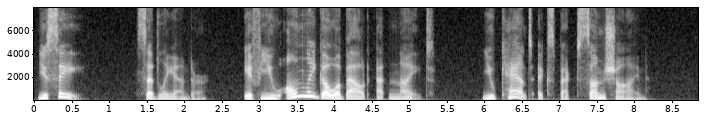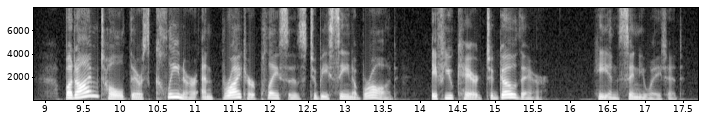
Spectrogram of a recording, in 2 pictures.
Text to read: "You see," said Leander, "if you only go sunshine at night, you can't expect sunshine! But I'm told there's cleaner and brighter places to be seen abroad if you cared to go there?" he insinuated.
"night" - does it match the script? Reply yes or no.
yes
